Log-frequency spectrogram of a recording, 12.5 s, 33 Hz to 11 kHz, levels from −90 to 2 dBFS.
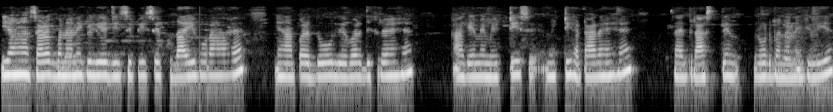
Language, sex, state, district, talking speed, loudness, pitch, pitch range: Hindi, female, Bihar, Kishanganj, 155 wpm, -18 LUFS, 215 Hz, 205-225 Hz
